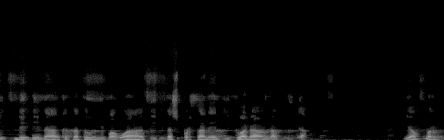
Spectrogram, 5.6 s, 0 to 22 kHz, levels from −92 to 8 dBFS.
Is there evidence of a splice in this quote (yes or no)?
no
